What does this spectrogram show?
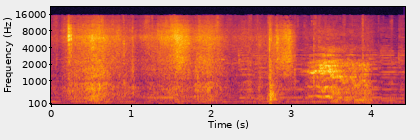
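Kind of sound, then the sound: animal, horse neighing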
